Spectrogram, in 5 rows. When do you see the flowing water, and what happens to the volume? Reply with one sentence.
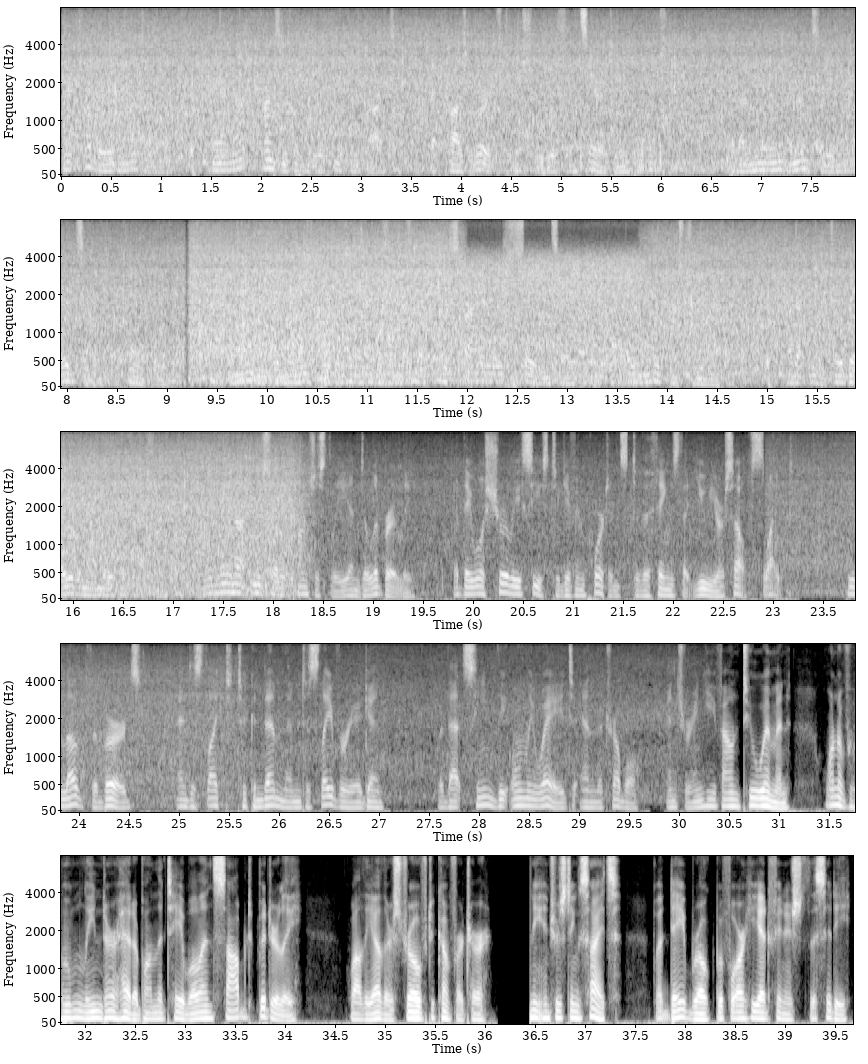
You can hear the flowing water from 0.0 to 30.4 s, getting quieter.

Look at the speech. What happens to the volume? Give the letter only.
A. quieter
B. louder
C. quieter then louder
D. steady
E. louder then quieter
B.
